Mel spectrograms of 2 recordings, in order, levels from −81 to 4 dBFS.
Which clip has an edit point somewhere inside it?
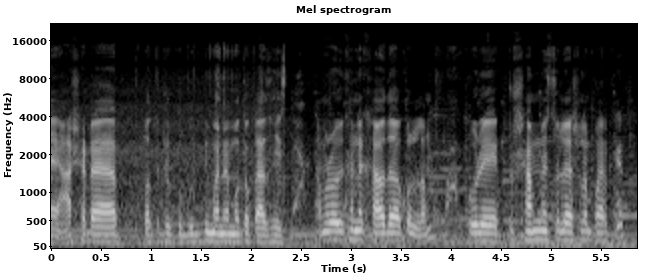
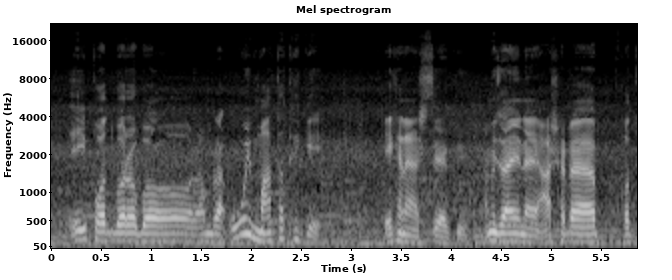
first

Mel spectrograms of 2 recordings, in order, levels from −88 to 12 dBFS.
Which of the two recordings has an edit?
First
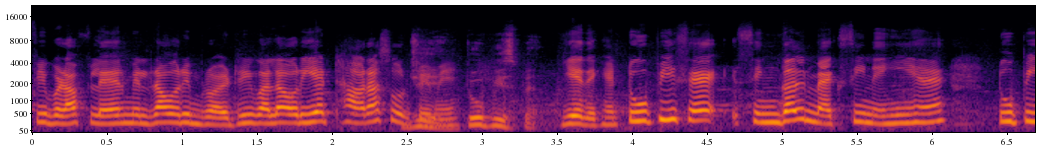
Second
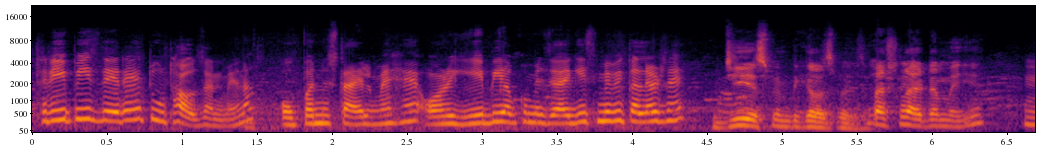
second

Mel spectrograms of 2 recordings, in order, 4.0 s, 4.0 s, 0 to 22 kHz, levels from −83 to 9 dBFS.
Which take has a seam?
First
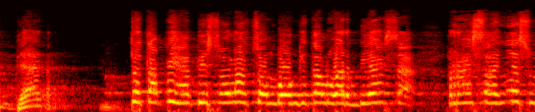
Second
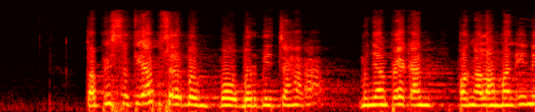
first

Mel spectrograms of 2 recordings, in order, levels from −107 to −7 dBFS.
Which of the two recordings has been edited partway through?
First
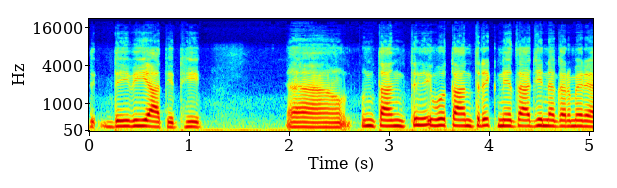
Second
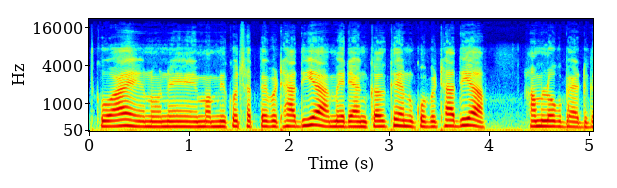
first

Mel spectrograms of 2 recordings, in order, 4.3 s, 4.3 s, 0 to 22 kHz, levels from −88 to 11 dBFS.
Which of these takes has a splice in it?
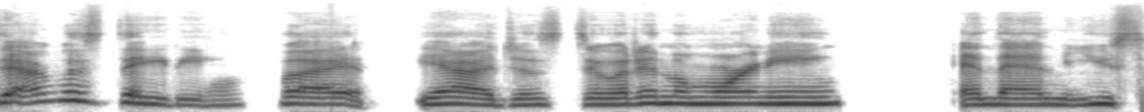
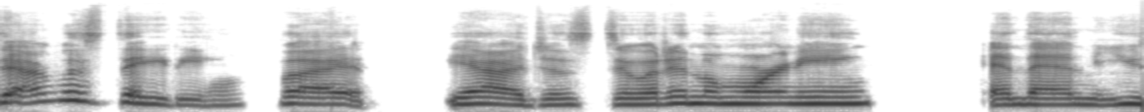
first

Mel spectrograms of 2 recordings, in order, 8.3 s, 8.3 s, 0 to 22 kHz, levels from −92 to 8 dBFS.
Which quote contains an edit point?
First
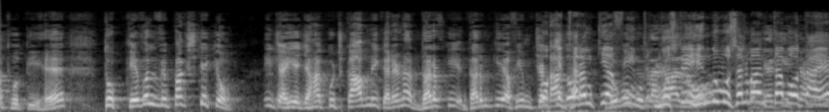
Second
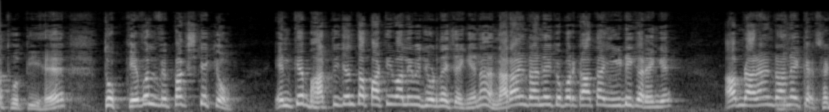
first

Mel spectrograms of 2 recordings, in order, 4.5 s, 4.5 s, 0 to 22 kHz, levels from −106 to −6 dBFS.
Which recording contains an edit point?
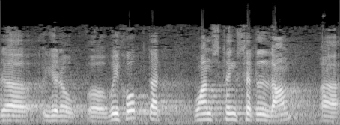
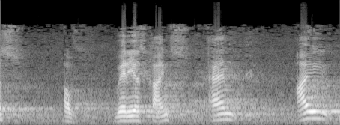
second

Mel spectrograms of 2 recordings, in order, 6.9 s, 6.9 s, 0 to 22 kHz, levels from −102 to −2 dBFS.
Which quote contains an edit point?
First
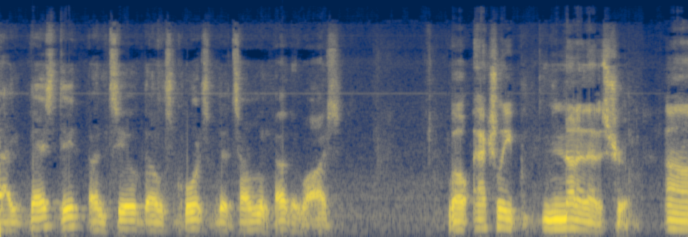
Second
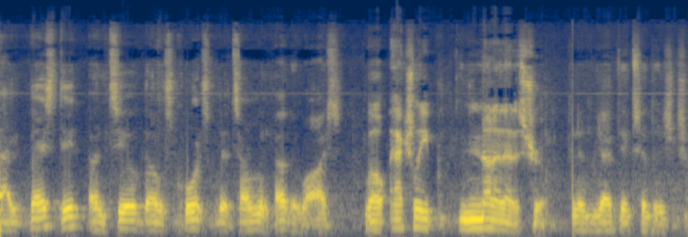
second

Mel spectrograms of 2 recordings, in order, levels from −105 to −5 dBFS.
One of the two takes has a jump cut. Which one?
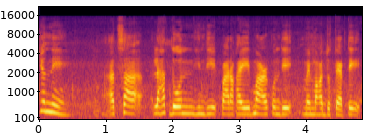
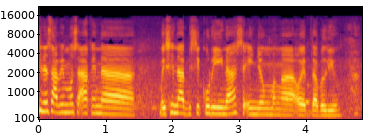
first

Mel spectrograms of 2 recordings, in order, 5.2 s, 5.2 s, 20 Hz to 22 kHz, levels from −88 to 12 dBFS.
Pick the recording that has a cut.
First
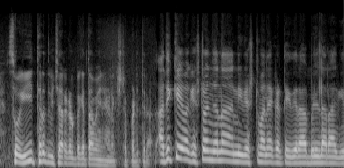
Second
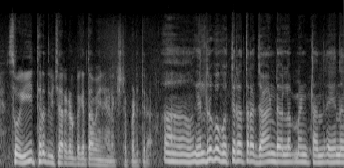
first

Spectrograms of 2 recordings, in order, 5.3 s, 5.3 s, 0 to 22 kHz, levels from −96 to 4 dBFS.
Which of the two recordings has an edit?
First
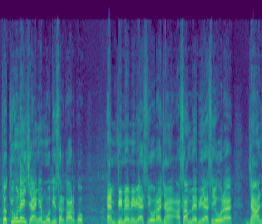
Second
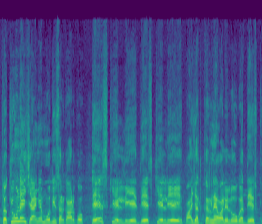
second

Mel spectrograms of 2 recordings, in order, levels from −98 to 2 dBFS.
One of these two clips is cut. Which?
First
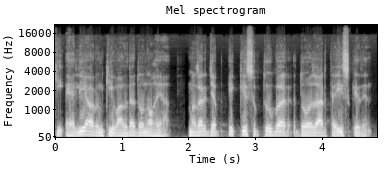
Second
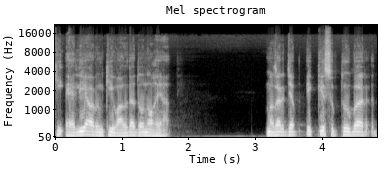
first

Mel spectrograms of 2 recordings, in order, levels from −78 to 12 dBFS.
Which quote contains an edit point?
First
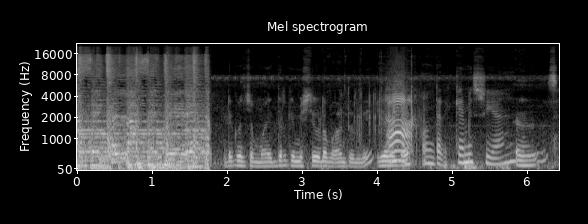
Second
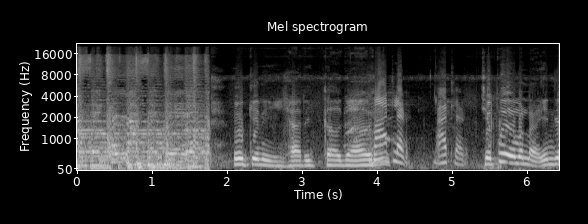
first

